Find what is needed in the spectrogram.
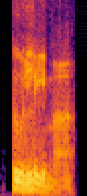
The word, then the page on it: ulema: British English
